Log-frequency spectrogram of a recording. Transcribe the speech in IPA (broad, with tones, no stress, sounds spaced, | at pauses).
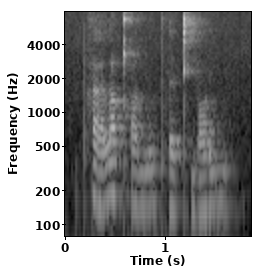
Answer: pʰ a˧˩˧ l ɑ˦ qʰ u˩ n̪ u˩˧˩ pʰ ɛ˩ kʰ j ɒ˩˧ ɾ i˩˧˩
